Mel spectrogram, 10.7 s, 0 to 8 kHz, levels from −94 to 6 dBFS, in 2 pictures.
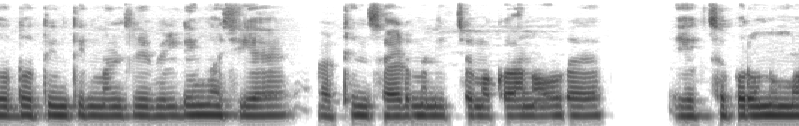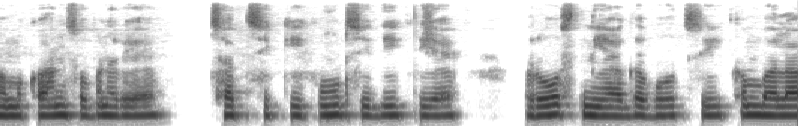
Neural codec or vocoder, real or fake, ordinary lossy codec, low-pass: none; real; none; 7.2 kHz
